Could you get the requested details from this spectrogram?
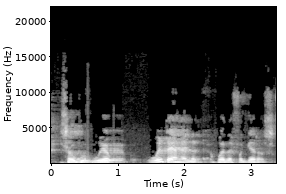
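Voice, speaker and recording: With a Virginia accent, a woman speaks at a fairly slow pace using lively intonation. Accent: rural Virginia Southern. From US South. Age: 80s+. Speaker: public commenter, retired farmer. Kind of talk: public comment at county meeting.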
